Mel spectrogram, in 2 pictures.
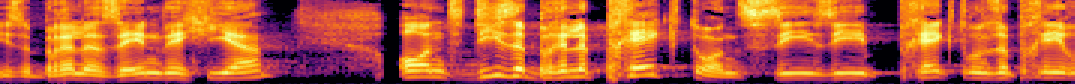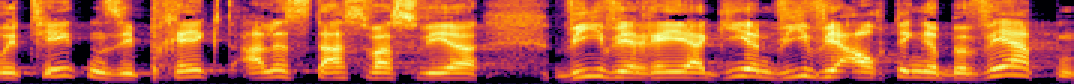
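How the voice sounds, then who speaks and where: With a plain, everyday voice, a man talks at a fairly slow pace and fairly high pitch, with lively intonation. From India. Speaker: pastor, guest preacher. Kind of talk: sermon. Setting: church with live audience.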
